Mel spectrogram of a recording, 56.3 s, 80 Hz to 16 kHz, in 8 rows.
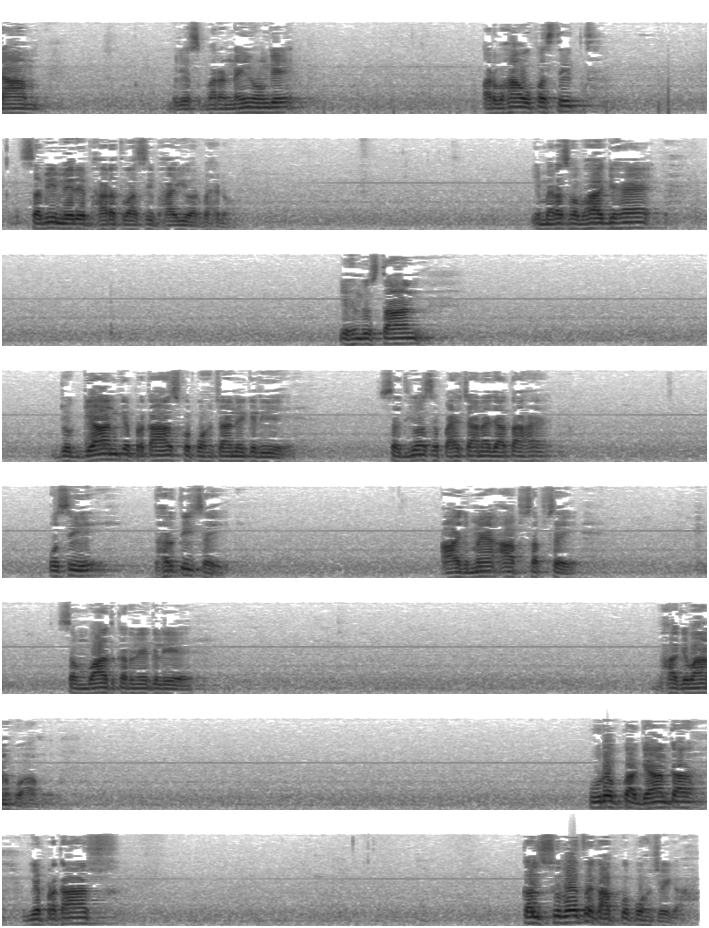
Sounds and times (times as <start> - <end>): Male speech, man speaking: 0.0 - 0.6, 1.7 - 3.1, 4.8 - 6.1, 7.2 - 9.5, 12.4 - 13.7, 17.5 - 18.5, 21.7 - 24.2, 25.0 - 26.8, 28.7 - 30.6, 32.6 - 34.1, 35.8 - 37.4, 41.8 - 42.9, 48.2 - 50.6, 54.6 - 56.3
Narration, monologue: 0.0 - 56.3.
